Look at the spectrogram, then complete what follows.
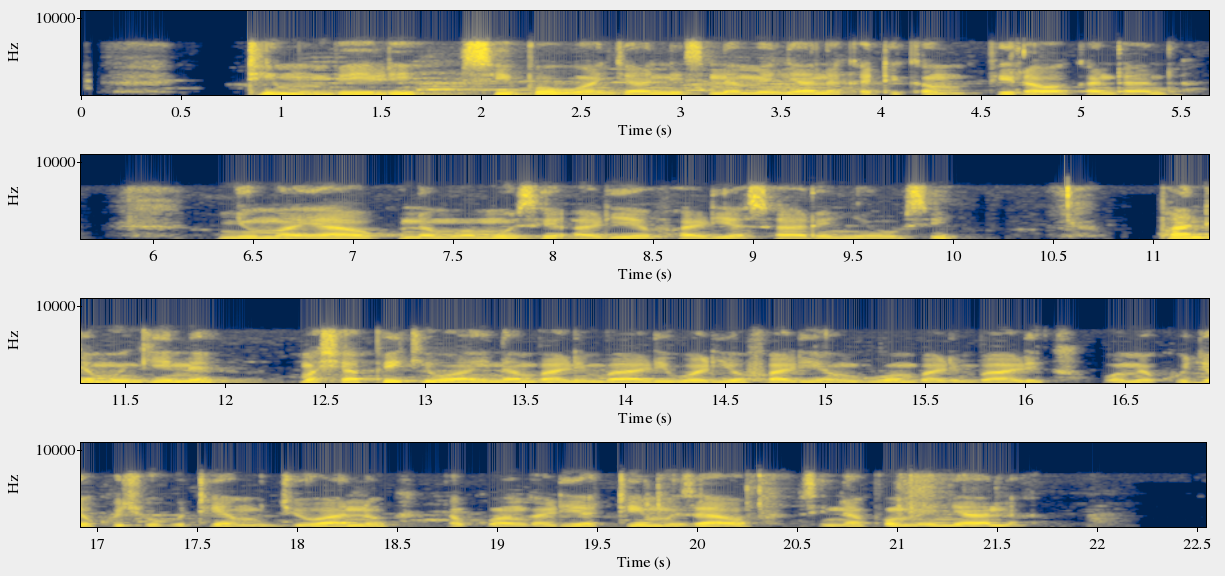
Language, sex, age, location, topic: Swahili, male, 25-35, Wajir, government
